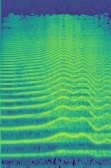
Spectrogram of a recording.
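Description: Trombones playing loud, sustained tones that slide in pitch in a siren-like glissando. One tone rises about halfway through while a second line bends down and back up against it.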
